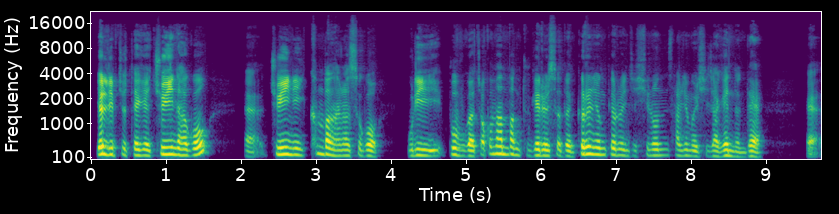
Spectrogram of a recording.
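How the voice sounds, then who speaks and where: A middle-aged man, a guest pastor, preaching a sermon in a church, earnest and swinging between quiet and loud. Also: fairly high pitch. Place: church sanctuary.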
